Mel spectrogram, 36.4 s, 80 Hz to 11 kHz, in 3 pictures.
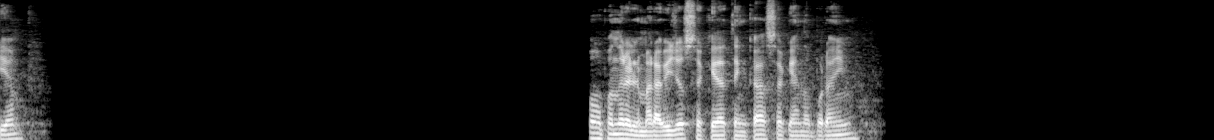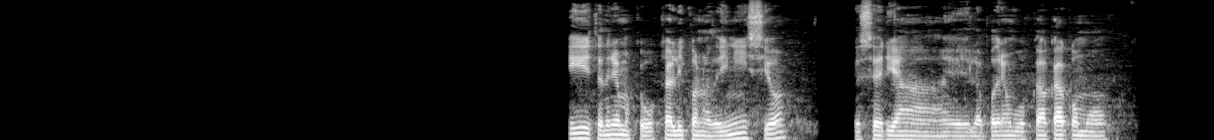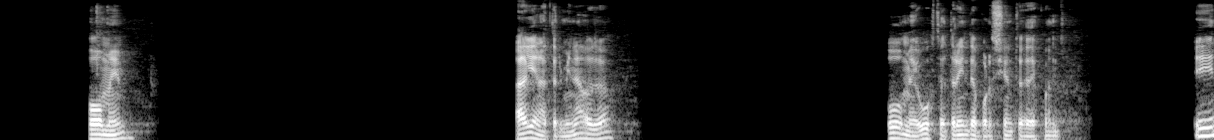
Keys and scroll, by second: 1.2 Return, 24.4-25.7 typing.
